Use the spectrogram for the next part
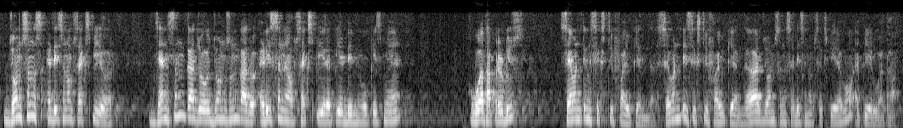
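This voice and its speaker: A male tutor with an Indian accent steps through literature exam questions one at a time. He reads each question out slowly in English, then rattles off a fast explanation in Hindi. His voice sits a little high, and the recording sounds dull and lo-fi. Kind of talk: exam prep lecture.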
